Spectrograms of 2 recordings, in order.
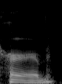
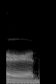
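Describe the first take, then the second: First: The word begins with an audible H sound. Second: The word begins without any H sound. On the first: "It's got an H in there" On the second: "because the H is silent"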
